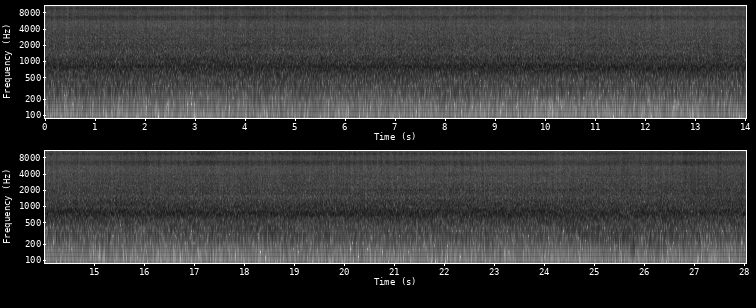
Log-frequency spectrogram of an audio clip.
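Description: Inside a moving Thai ordinary passenger train car: the steady running noise of the train's wheels on the rails, even and unbroken throughout.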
